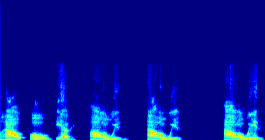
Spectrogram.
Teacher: el sonido de la E, se suena como una I corta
